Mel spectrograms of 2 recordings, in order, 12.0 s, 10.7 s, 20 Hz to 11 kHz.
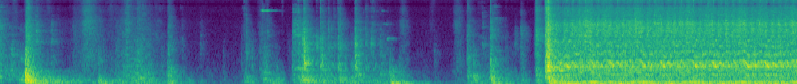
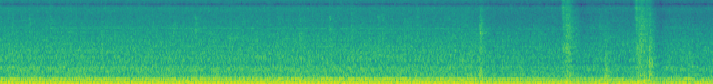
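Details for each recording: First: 1968 Chevy C-10, 307 V8 sat about 30 years, previously freed up: short cranking bursts then a long steady crank that never keeps running; fuel pump confirmed delivering dirty fuel, so carburetor suspected, not confirmed. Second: 1968 Chevy C-10, 307 V8 sat about 30 years, after carburetor and filter cleaned: steady even low V8 rumble with no misses, stumbles or knocks; runs and drives but smokes a lot.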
